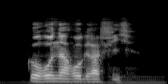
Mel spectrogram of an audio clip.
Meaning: coronary catheterization
- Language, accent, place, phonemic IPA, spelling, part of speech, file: French, France, Lyon, /kɔ.ʁɔ.na.ʁɔ.ɡʁa.fi/, coronarographie, noun, LL-Q150 (fra)-coronarographie.wav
